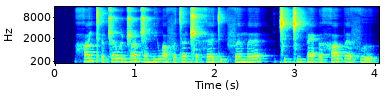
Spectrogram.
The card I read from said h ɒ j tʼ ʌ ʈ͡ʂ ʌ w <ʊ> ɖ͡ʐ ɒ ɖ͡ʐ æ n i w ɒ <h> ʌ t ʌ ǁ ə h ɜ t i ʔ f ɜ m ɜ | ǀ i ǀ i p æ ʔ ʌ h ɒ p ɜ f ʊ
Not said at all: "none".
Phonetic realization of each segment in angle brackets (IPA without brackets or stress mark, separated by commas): ʊ, f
